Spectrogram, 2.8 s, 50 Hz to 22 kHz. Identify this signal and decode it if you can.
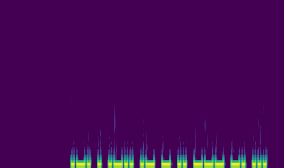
Morse code, heard as a keyed tone, about 44 wpm, 700 Hz. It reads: RELATIONS
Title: ES:S Suffix - Top 100 Words with Base Words 45wpm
